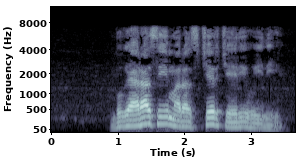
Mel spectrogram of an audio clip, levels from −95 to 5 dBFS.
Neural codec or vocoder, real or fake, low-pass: none; real; 7.2 kHz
